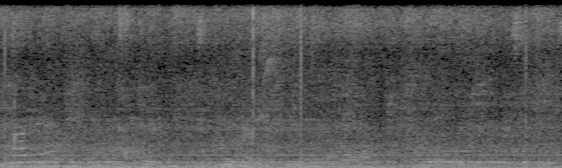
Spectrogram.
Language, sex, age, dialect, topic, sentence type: Telugu, female, 46-50, Telangana, agriculture, question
